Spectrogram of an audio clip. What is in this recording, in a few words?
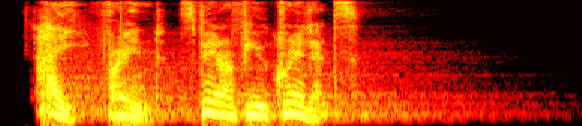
Female Repo, Female Two, en; Dialog; Warframe; Solaris Venus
